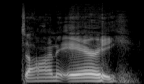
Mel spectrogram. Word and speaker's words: Airey: Oh, it rhymes with Con Berry. – Con Berry. I have no idea. – Don Airey. – Don Airey, that's right.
